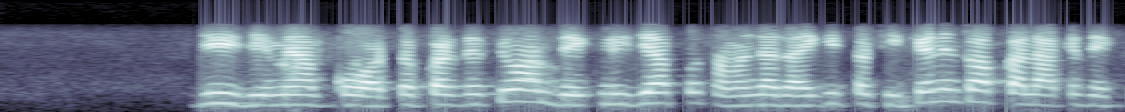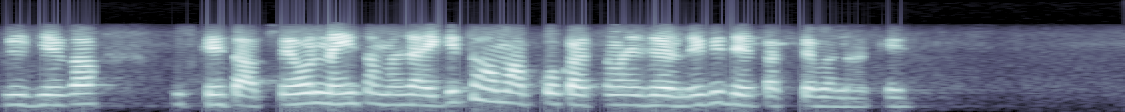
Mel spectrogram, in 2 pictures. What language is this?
Hindi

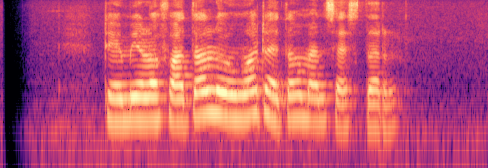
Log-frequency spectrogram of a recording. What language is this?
Javanese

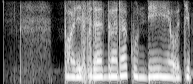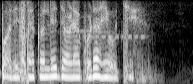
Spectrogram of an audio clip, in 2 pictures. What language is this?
Odia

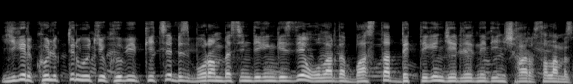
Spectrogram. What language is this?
Kazakh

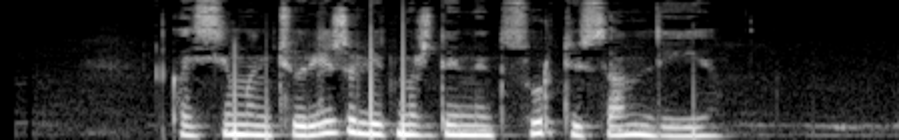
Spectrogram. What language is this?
Mari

